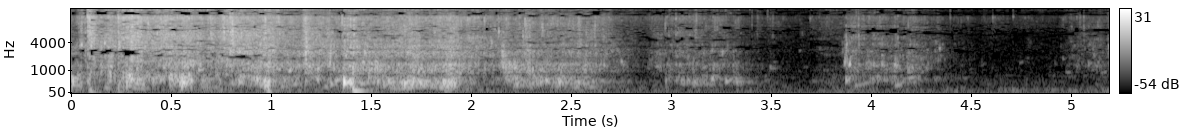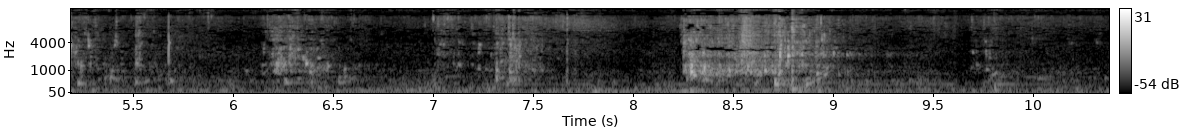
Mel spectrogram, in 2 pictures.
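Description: A child splashes through shallow water.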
